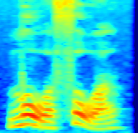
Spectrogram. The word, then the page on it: måfå: [²m'å:få:]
